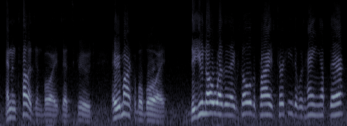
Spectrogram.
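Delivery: high, eager, then slowing warmly; an old man suddenly beaming at a stranger; delighted Scrooge. Acted. Scrooge asking the boy the day, delighted.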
